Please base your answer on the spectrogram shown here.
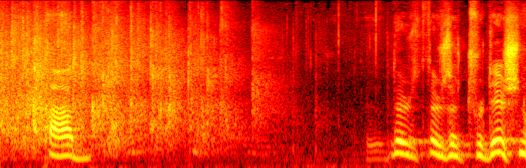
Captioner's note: clapping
